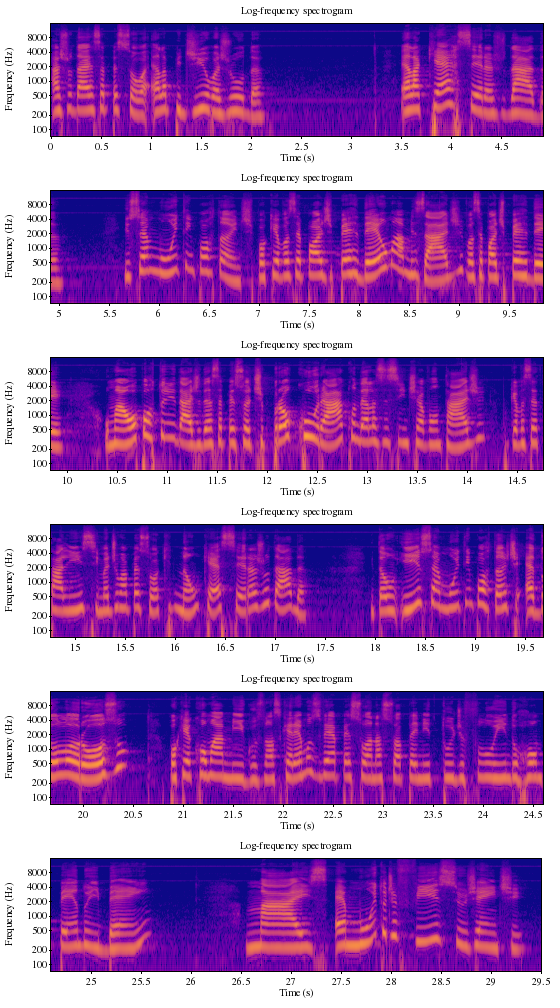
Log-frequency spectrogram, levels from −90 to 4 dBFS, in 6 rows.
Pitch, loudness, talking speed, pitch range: 260 Hz, -29 LUFS, 155 wpm, 245-290 Hz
